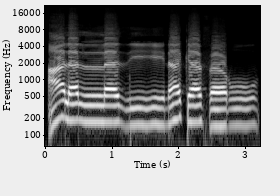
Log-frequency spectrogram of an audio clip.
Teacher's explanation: Panjangkan dzi sepanjang dua harakat karena mad thabi'i.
